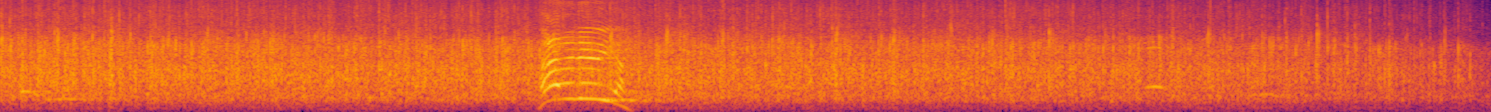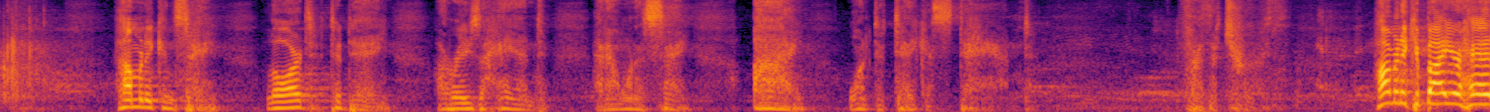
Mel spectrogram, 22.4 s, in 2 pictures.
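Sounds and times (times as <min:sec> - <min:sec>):
audience hand clapping: 0:00.0 - 0:11.8
speech: 0:12.1 - 0:18.7, 0:20.1 - 0:20.8, 0:21.5 - 0:22.3.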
